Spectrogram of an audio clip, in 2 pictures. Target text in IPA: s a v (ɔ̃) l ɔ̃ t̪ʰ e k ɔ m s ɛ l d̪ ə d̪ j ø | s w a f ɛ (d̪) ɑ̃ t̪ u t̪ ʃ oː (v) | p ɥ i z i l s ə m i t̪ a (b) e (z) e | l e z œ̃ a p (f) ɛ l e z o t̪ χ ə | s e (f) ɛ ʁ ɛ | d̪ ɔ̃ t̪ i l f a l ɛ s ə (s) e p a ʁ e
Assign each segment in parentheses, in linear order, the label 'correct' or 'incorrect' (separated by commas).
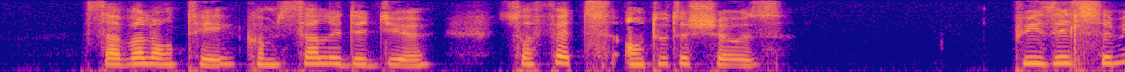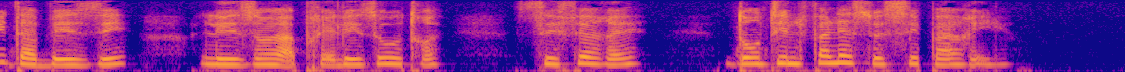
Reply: incorrect, incorrect, incorrect, correct, correct, incorrect, correct, correct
